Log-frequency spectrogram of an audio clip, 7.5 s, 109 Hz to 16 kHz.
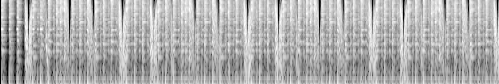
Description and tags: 8 seconds of my own beats processed through the excellent LiveCut plug-in by smatelectronix ! Average BPM = 130
beat, bell, cymbal, glitch, idm, livecut, loop, metal, processed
